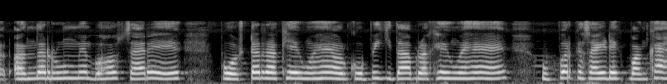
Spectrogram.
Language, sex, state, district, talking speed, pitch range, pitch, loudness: Hindi, male, Jharkhand, Garhwa, 195 wpm, 265-280 Hz, 275 Hz, -13 LUFS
